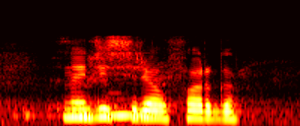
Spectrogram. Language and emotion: Russian, neutral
